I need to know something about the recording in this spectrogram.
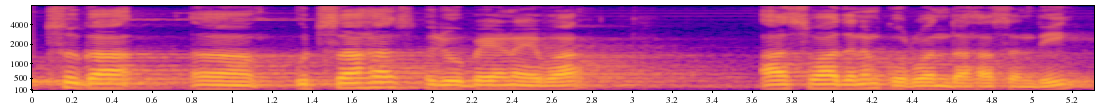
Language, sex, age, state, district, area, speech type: Sanskrit, male, 18-30, Kerala, Kottayam, urban, spontaneous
